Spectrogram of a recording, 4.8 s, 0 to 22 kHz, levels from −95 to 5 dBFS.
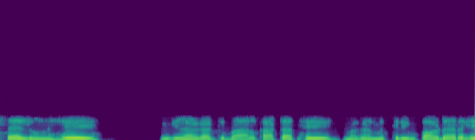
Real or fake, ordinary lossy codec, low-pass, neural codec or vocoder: fake; none; 3.6 kHz; codec, 16 kHz, 16 kbps, FunCodec, trained on LibriTTS, 50 frames a second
